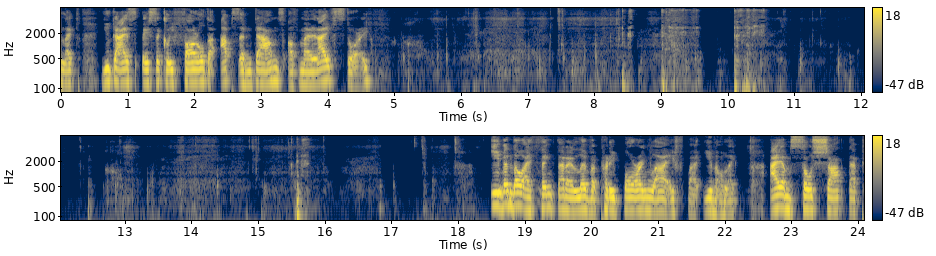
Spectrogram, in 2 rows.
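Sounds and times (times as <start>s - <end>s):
wet chewing: 4.6s - 18.5s
mouth smacks and clicks: 17.1s - 18.1s.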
